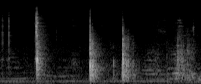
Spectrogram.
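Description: A sheet of glass being worked with a glass cutter: three sharp clicks and snaps as the scored piece breaks along its cut line.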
